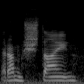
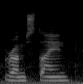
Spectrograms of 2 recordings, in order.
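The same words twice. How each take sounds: First: The name is said with a German pronunciation. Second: The name is said with an English pronunciation. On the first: The speaker calls it right. "I should say Rammstein" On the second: The speaker calls it wrong. "we're not doing the English pronunciation here"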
